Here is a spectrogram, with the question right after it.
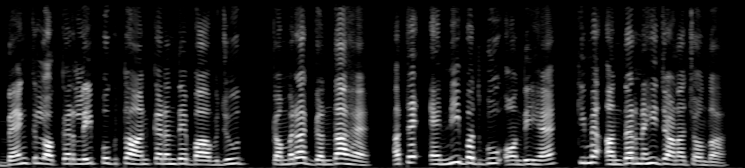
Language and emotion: Punjabi, disgusted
